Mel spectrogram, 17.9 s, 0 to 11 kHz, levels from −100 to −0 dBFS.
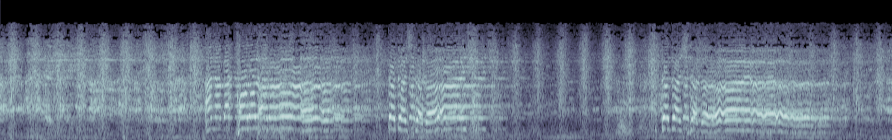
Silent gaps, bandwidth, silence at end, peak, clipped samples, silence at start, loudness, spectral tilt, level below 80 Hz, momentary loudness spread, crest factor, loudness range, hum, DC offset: none; 6.6 kHz; 0 s; -8 dBFS; under 0.1%; 0 s; -21 LUFS; -4 dB/octave; -54 dBFS; 15 LU; 12 dB; 7 LU; none; under 0.1%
